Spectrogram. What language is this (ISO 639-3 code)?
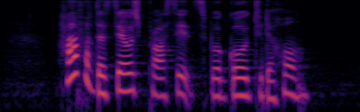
eng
